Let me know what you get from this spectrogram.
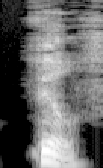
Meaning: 1. Dirt; foul matter; that which soils or defiles 2. Smut; that which sullies or defiles the moral character; corruption; pollution 3. A vile or disgusting person 4. Weeds growing on pasture land
- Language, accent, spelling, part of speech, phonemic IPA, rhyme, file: English, Australia, filth, noun, /fɪlθ/, -ɪlθ, En-au-filth.ogg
